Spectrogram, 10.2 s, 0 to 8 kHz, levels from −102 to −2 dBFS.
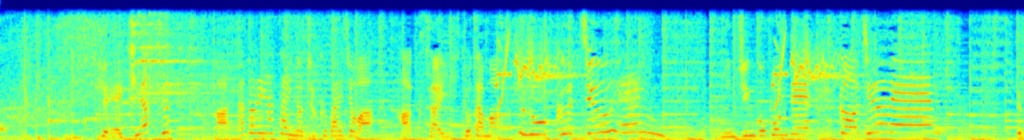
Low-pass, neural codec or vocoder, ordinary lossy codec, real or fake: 7.2 kHz; none; none; real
